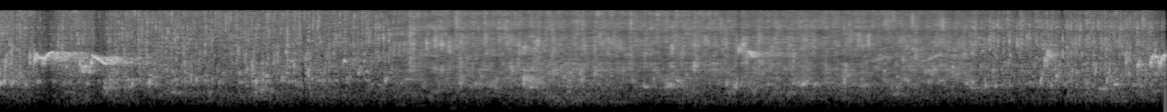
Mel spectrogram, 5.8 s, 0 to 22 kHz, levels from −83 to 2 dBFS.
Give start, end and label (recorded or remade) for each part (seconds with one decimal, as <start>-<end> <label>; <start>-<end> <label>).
0.0-2.0 recorded; 2.0-4.9 remade; 4.9-5.8 recorded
